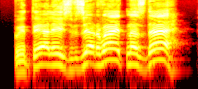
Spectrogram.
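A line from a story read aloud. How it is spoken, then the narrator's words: Barked from the stairs. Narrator (Russian): рявкнули с лестницы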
